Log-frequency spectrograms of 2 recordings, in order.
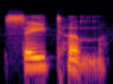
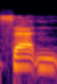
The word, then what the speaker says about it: Satan: It's pronounced Satan. Satan. No, I said Satin on purpose because I know how to pronounce it for real.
